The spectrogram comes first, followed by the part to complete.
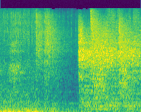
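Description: A low rumble dies away, then a loud hiss starts a little over a second in: a fire extinguisher sprayed onto a sparking machine that has overloaded.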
